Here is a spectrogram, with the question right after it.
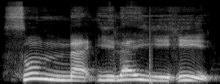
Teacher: Thummə mə'idğam mə'al gunnədir. Mim hərfi burun daxilində sıxılacaq. Amma uzadılmayacaq. Bəzi vaxtı Quran oxuyanlar bundan thummə şəklində deyirlər.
